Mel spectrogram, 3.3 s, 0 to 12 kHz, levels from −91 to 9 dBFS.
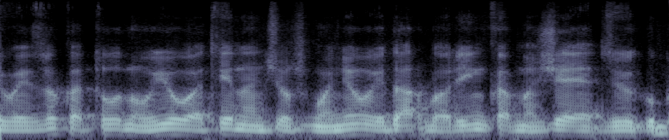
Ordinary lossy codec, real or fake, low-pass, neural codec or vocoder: Opus, 16 kbps; fake; 10.8 kHz; codec, 24 kHz, 1.2 kbps, DualCodec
